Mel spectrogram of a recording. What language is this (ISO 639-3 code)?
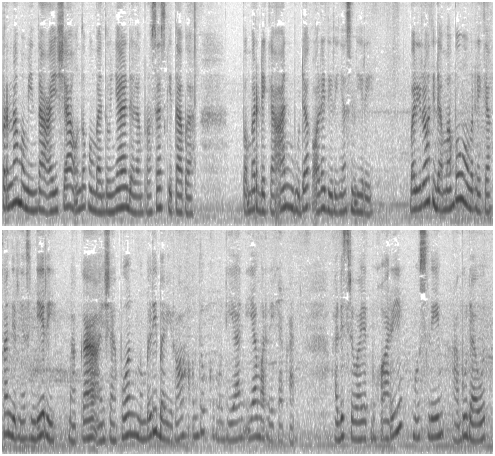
ind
